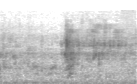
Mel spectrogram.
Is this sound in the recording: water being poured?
yes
